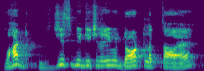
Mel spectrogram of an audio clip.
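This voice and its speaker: High-voiced male shorthand tutor. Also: lively intonation, moderate pace, a little mellow. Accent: Hindi. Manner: patient, quizzing the student with questions. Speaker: shorthand teacher. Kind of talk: one-on-one tutoring.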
